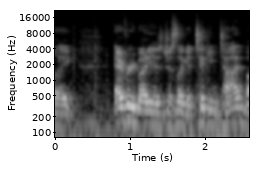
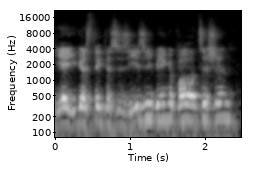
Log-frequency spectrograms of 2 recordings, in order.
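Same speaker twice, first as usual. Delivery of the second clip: loud, raised politician voice; 6 semitones higher, 8 dB louder than usual. Acted. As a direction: play a defensive politician. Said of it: "I love your politician voice".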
